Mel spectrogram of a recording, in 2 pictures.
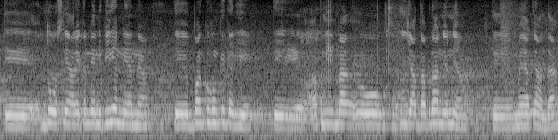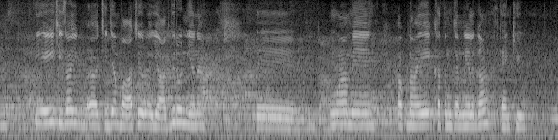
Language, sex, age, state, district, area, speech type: Dogri, male, 18-30, Jammu and Kashmir, Jammu, urban, spontaneous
